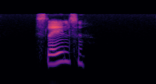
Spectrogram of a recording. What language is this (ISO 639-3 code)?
dan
